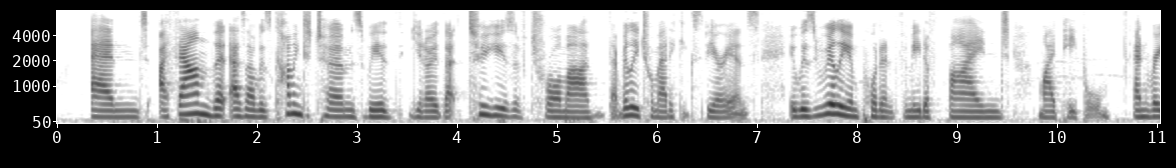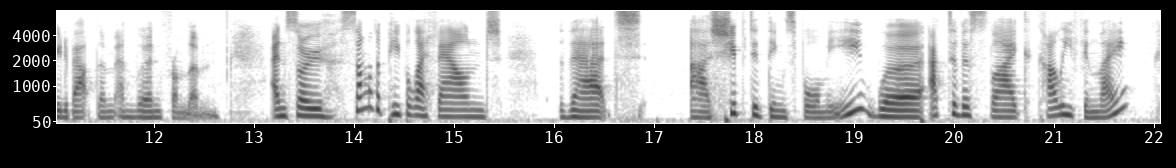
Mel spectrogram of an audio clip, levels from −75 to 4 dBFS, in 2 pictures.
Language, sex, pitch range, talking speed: English, female, 165-210 Hz, 160 wpm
